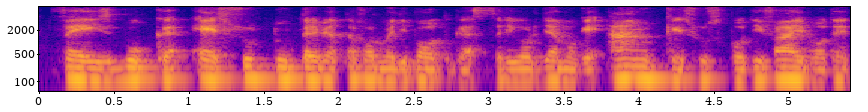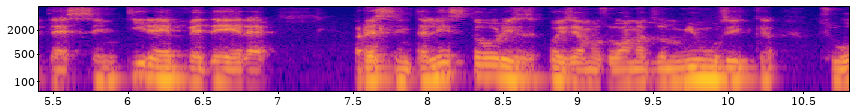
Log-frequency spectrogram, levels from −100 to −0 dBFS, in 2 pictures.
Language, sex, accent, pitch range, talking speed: Italian, male, native, 115-130 Hz, 140 wpm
